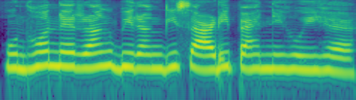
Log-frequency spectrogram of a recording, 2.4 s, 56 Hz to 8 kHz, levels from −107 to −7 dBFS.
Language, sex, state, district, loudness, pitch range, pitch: Hindi, female, Jharkhand, Garhwa, -17 LUFS, 260-290 Hz, 270 Hz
